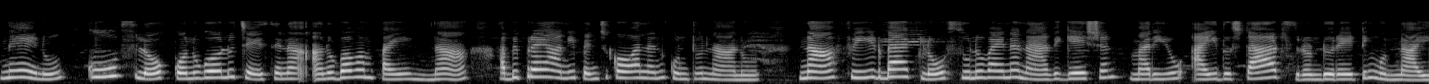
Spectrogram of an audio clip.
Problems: background sounds at intervals, background conversations at intervals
